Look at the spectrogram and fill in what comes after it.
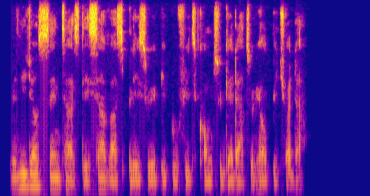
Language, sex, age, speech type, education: Nigerian Pidgin, male, 30-45, spontaneous, tertiary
